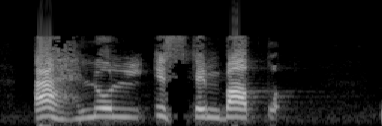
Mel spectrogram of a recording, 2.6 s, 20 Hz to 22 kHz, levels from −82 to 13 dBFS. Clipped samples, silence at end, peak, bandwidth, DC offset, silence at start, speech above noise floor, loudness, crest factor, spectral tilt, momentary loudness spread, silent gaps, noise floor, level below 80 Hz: 0.1%; 0.7 s; 0 dBFS; 14 kHz; under 0.1%; 0.25 s; 47 dB; -16 LUFS; 18 dB; -2.5 dB/octave; 14 LU; none; -64 dBFS; -60 dBFS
